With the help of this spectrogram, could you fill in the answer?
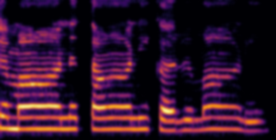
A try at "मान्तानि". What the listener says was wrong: अब देखो, आपने बोल दिया मान, मान में हो गया न पूरा, मान आधा है ना, न हलंता यहाँ पे। न च मान तानि कर्माणि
